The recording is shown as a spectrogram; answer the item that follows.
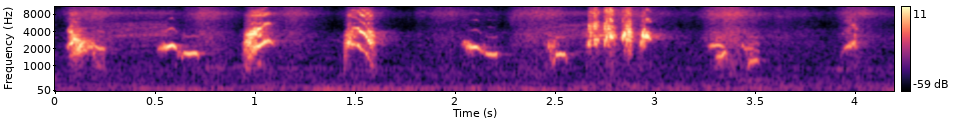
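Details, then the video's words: Long-tailed shrike with a rich song used to prompt other birds: slurred whistles and scratchy notes, then a rapid cluster of high twittering in the middle, with a soft hiss in the background. "Pancingan cendet emosi, full isian mewah‼️ bikin burung anda cepat gacor‼️"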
